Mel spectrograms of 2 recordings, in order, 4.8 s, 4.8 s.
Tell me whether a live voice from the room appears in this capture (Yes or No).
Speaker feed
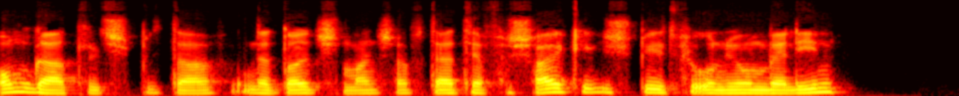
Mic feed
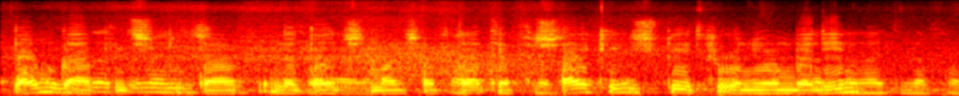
Yes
